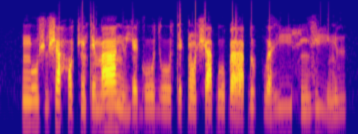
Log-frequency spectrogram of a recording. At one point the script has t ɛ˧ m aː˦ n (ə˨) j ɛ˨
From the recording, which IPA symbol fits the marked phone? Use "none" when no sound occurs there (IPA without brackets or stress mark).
ɨ˨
